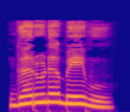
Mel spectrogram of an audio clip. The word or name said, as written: ಗರಡಬೇವು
